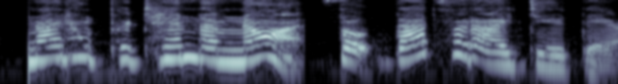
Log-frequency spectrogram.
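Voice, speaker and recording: In a very clean recording with a silent background and a dry, close sound with no echo, a woman speaks in a relaxed tone with lively intonation. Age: 60s. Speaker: retired lifestyle and makeup vlogger. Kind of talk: casual makeup tutorial talk to camera. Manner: relaxed, chatty.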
